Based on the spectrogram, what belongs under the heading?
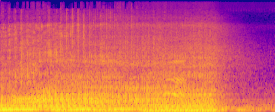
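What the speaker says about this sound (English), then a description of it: "Let that loud truck pass." A loud truck rolls past outside near a shed being fitted with outdoor plugs, its heavy engine roar filling the scene before fading away over the last half second.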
